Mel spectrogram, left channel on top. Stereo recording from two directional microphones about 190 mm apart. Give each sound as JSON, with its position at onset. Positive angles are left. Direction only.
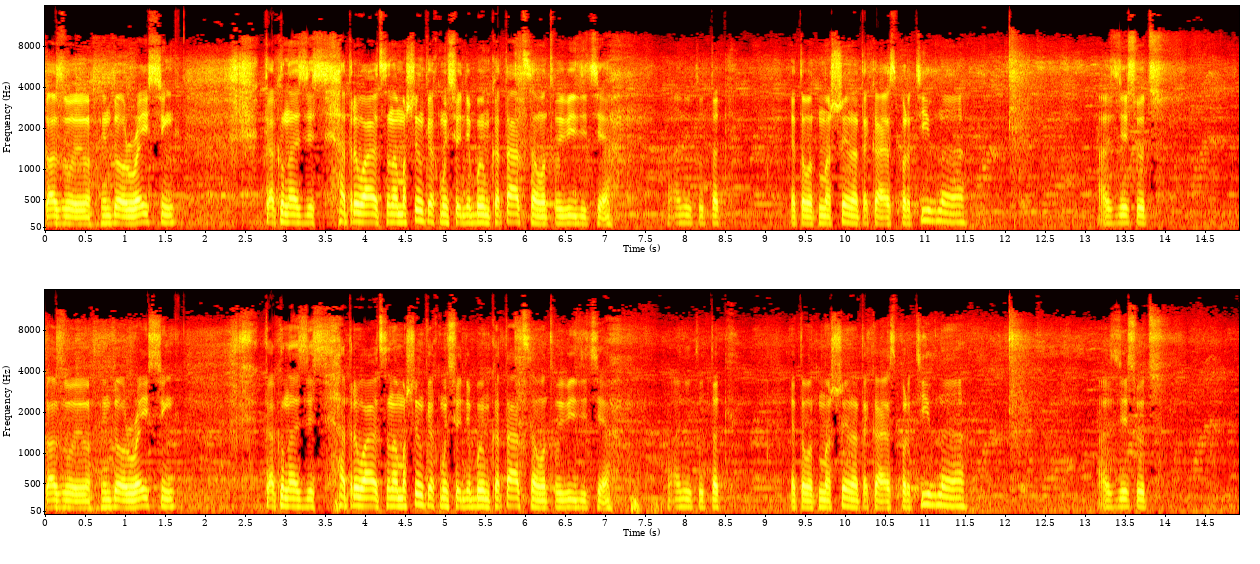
{"t": 0.0, "sound": "speech", "side_deg": -5}
{"t": 9.3, "sound": "speech", "side_deg": -10}
{"t": 11.0, "sound": "speech", "side_deg": -25}
{"t": 13.2, "sound": "speech", "side_deg": -5}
